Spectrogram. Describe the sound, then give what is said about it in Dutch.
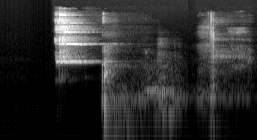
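Wine glasses clink together in a bright, ringing toast to a good year that quickly fades, followed by a couple of softer knocks and faint clatter. “Proost jongen, eh, op, een, op een mooi jaar.”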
